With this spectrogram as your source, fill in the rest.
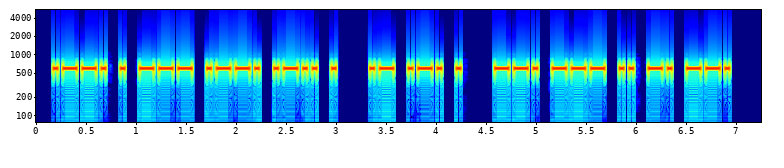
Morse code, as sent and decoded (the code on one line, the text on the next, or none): .--. --- .--. .-.. / .- .-. / --. --- .. -. --.
PEOPLE ARE GOING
